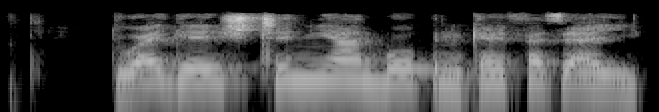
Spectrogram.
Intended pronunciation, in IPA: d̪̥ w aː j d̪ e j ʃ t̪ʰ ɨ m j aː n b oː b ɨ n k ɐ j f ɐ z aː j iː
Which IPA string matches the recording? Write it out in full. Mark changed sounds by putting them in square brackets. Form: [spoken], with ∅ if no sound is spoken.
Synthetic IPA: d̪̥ w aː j d̪ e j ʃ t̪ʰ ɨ [n] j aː n b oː b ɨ n k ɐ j f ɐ z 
